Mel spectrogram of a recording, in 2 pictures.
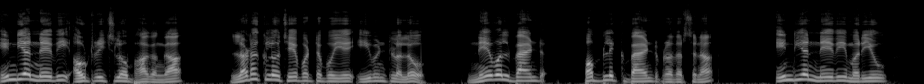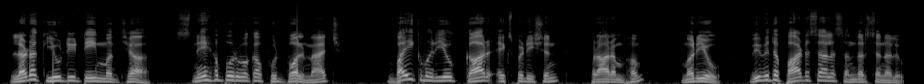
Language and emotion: Telugu, neutral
